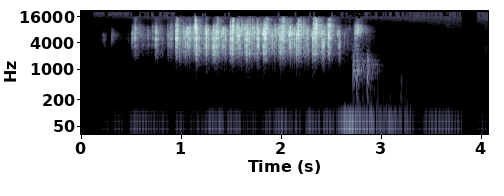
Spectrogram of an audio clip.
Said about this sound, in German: Dann werfe ich meine vier Würfel.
